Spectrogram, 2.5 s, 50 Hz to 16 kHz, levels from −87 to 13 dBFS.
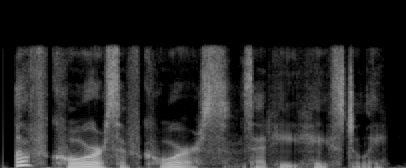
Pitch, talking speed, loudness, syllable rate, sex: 195 Hz, 165 wpm, -20 LUFS, 4.9 syllables/s, female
